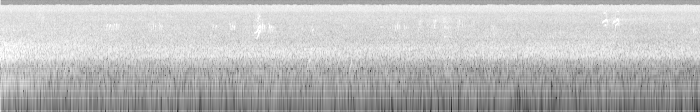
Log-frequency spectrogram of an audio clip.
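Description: Near silence: faint outdoor ambience with a few brief, faint high chirps, after a rushing noise fades out in the first second.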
